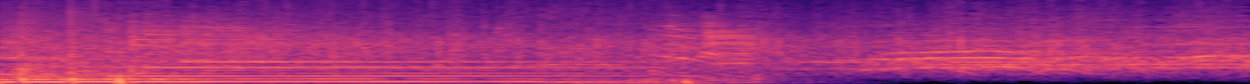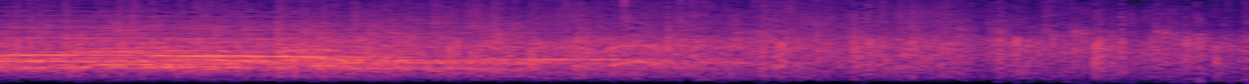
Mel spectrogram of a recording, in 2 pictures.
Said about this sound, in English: That was a rapturous applause. Is that the greeting that you get now as a New York Times bestselling author when you enter most rooms?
